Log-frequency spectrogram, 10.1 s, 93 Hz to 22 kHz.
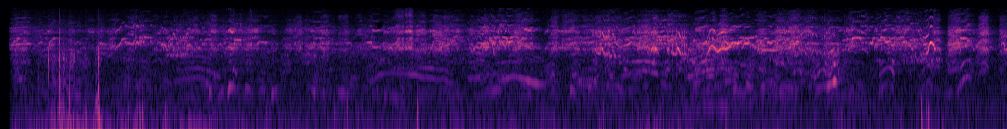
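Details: Wild rainbow lorikeets being hand-fed at Bungalow Bay, Magnetic Island, on 26 December 2013, at the end of a wildlife tour. The crowd keeps up a constant loud, shrill, screechy chatter of overlapping squeals, with people's voices talking underneath.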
